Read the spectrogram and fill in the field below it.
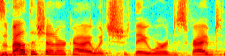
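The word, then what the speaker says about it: shadar-kai: Yes, this is Unbroken Chain, which is about the, how do you pronounce the race that it's about? Shadowkai. Oh, I had it right. Okay. It's about the Shadowkai, which they were described to me initially as a race of adrenaline junkies.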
